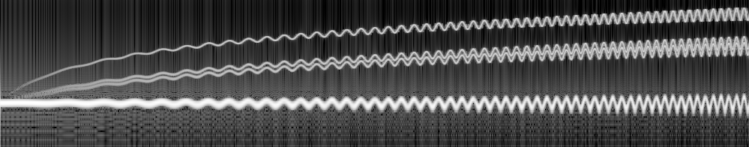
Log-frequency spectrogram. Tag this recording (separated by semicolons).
multisample; mono; ufo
